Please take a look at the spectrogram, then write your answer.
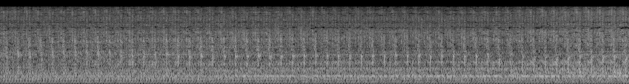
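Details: Lada Kalina engine at steady idle: sharp, fairly regular tapping about two per second over the engine; engine knock, source not pinned down.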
